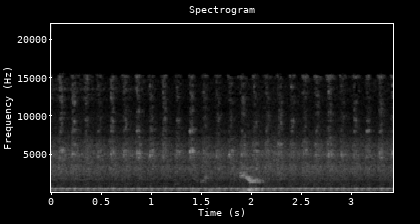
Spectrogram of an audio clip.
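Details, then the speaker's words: 1974 BMW R90S airhead, warm idle: steady twin beat with a soft uneven burbling gobble on each beat, from the crankcase breather flapper valve fitted upside down; crankcase breather flapper valve gobble. "Everything else sounds really good, but when you sit at a red light and that thing starts gobbling, it's kind of embarrassing and annoying."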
